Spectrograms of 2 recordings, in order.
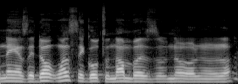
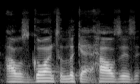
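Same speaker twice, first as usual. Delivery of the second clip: usual speaking voice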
